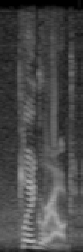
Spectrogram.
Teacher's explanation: It's a compound word, so we stress both syllables.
